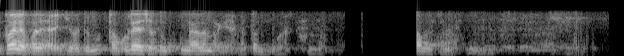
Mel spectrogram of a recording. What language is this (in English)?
Manipuri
